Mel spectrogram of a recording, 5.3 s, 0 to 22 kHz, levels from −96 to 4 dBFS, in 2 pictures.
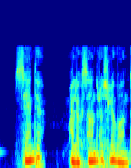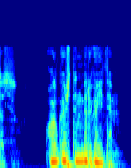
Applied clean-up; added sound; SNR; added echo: none; none; none; none.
